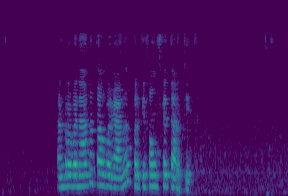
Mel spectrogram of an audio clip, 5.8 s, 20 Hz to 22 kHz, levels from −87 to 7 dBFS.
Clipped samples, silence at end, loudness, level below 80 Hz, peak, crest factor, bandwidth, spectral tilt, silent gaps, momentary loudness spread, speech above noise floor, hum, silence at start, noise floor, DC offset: under 0.1%; 1.95 s; -36 LUFS; -80 dBFS; -22 dBFS; 16 dB; 11.5 kHz; -5.5 dB/octave; none; 11 LU; 44 dB; none; 1.15 s; -80 dBFS; under 0.1%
